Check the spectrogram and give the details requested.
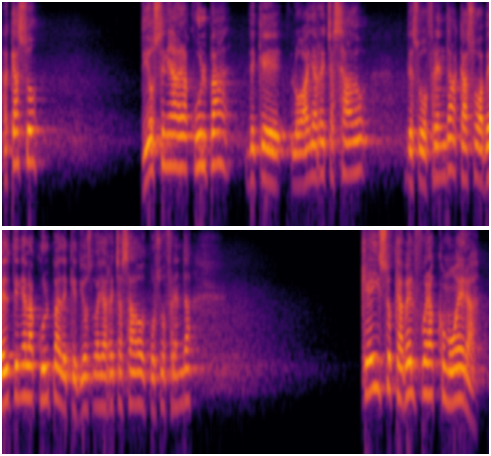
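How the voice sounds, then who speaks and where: Pastor preaching, kinda high voice, lots of questions, drags words for emphasis. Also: male voice. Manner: rhetorical questions, shifting slow emphasis and quick asides. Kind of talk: sermon.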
